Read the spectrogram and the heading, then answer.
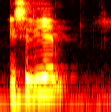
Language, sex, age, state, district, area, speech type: Urdu, male, 18-30, Delhi, Central Delhi, urban, spontaneous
